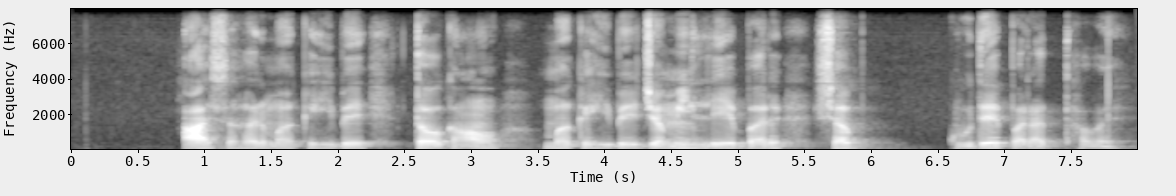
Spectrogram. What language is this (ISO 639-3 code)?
hne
